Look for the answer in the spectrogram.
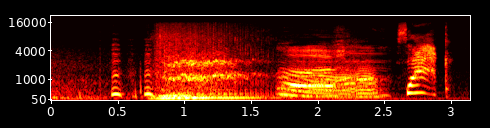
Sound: sighing

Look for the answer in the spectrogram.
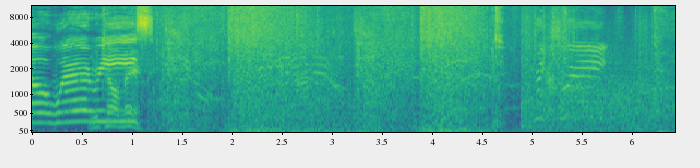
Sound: explosions

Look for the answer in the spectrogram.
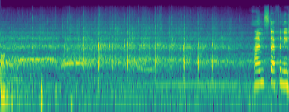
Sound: applause, Cheering

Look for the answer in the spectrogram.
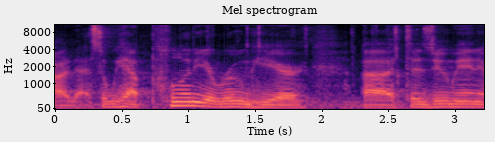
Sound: none

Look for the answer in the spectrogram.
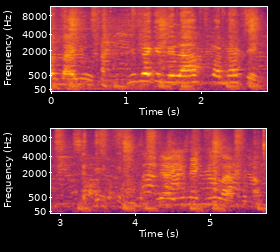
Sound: laughs

